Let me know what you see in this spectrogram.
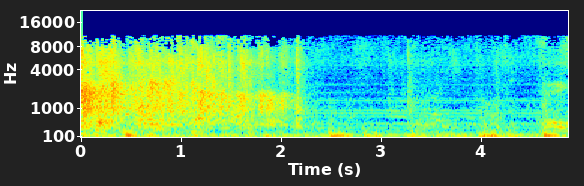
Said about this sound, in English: Amen. Praise God. Let's get another hand clap. Praise for the Lord.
